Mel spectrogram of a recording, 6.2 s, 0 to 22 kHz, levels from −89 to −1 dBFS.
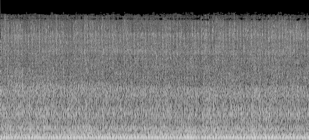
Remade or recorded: recorded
